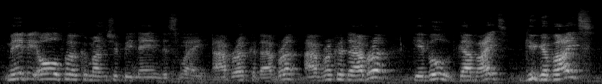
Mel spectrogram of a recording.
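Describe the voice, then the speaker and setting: A woman's voice: medium pitch, expressive, moderate pace, a bit bright, far from the mic. A woman with a cold and a stuffy nose, chatting casually and giggling as she reads game trophy descriptions aloud. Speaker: gaming YouTuber.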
